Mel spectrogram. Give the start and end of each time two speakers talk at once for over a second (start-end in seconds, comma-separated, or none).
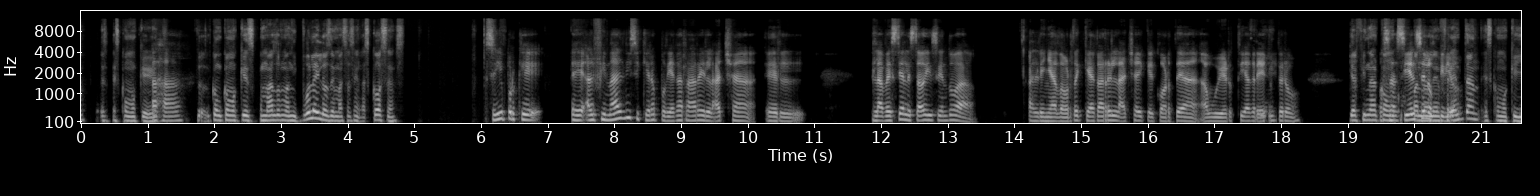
19.5-20.8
